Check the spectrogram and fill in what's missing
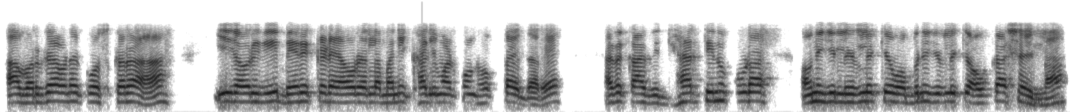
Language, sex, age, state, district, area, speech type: Kannada, male, 60+, Karnataka, Bidar, urban, conversation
